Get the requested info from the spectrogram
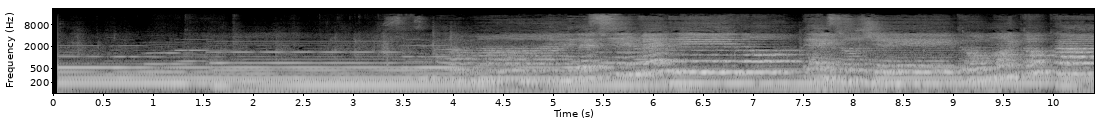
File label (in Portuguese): Canto de Entrada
